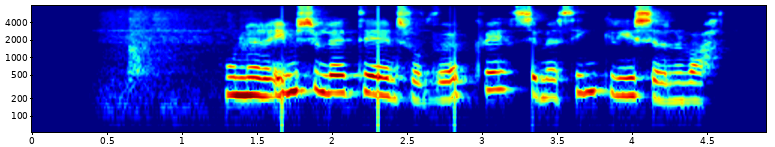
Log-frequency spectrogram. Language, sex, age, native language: Icelandic, female, 40-49, Icelandic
